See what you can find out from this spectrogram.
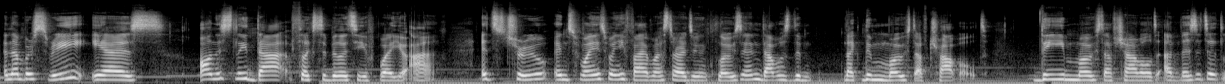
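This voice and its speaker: Young Ukrainian-accented woman vlogger over music. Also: mid-range voice. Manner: informal, emphatic, repetitive encouragement. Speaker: online video creator and sales closer. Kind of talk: casual motivational chat to camera.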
